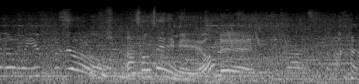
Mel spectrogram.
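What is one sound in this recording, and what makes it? A young woman laughs happily.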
